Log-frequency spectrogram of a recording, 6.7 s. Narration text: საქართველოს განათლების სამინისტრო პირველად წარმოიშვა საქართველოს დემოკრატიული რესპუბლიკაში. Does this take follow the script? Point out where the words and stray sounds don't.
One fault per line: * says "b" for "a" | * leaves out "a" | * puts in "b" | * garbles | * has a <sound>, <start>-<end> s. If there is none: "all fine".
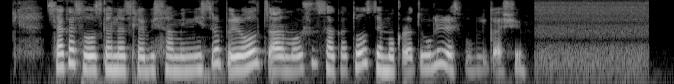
all fine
